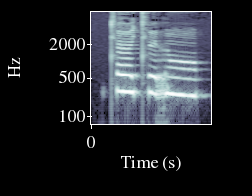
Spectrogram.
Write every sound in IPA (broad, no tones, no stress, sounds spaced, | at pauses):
cʰ ɜː cʰ ɘ r õ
